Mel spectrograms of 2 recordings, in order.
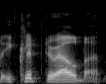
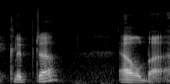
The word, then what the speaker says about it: Eclipta alba: It's called Eclipta alba. I'll spell it for you. E-C-L-I-P-T-A, Eclipta alba, A-L-B-A.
